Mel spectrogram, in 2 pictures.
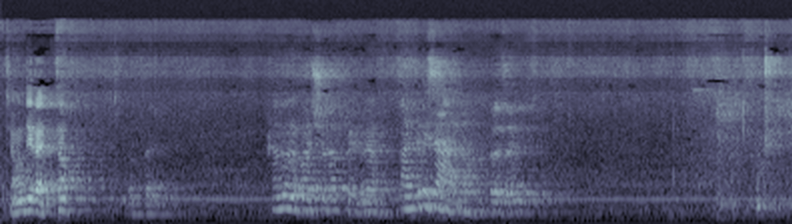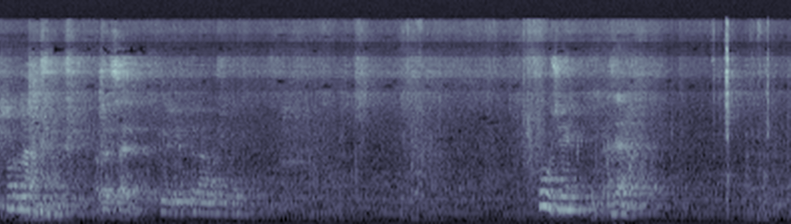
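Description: An elderly man speaks calmly in a room with some echo.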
